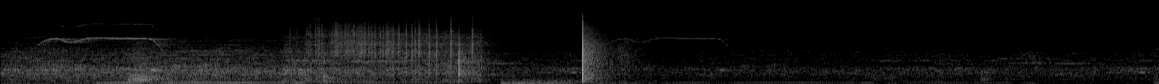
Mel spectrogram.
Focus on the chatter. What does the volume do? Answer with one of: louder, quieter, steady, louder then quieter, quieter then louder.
quieter.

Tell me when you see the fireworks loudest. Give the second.
6 s.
